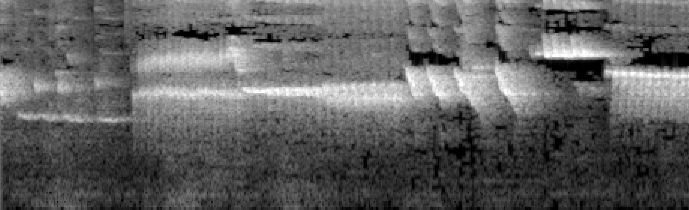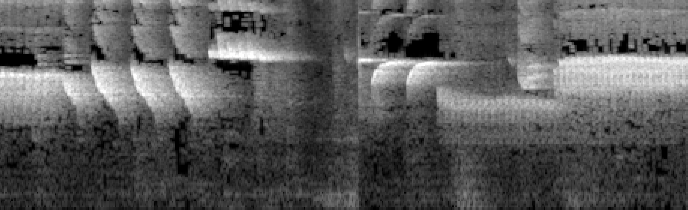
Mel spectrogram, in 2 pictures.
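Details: Male canary song meant to excite the female for mating: varied rolling trills, runs of rapid swooping notes, a brief pause, then sustained high trills resuming.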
